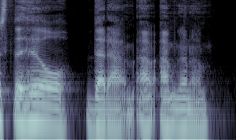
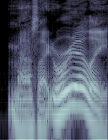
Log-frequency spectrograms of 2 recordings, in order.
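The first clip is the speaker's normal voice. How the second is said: plain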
